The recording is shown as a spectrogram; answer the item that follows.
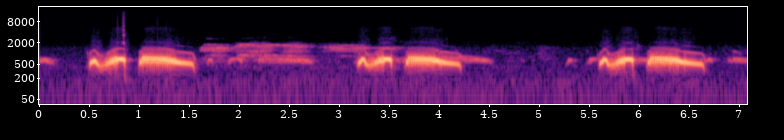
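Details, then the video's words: Spotted dove, male and female birds, calling to draw wild rivals in to fight; low coo phrases repeat about every two and a half seconds, each a short double note then a longer falling coo, with faint murmuring between. "cu gáy thúc gù gáy gọi bổi nghe rất nhanh về cội đấu"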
